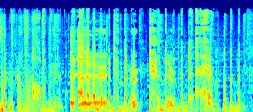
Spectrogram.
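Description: A person vocally imitates a car engine idling and then starting, producing rhythmic, throaty, cough-like sputters and rasping bursts in uneven clusters.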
